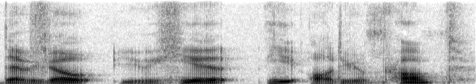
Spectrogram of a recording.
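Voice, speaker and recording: A man with a fairly low, slightly creaky voice reviews a gadget in a casual, unscripted way. He narrates his own actions step by step, indoors at a table. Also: steady tone, moderate pace. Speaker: tech unboxing reviewer. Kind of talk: casual unscripted product demonstration.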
